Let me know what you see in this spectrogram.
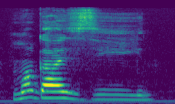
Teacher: ударение ставим над и ударный слог последний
